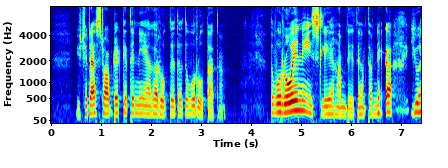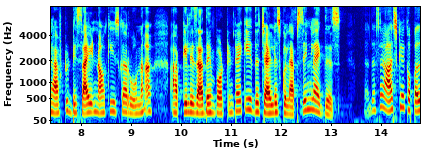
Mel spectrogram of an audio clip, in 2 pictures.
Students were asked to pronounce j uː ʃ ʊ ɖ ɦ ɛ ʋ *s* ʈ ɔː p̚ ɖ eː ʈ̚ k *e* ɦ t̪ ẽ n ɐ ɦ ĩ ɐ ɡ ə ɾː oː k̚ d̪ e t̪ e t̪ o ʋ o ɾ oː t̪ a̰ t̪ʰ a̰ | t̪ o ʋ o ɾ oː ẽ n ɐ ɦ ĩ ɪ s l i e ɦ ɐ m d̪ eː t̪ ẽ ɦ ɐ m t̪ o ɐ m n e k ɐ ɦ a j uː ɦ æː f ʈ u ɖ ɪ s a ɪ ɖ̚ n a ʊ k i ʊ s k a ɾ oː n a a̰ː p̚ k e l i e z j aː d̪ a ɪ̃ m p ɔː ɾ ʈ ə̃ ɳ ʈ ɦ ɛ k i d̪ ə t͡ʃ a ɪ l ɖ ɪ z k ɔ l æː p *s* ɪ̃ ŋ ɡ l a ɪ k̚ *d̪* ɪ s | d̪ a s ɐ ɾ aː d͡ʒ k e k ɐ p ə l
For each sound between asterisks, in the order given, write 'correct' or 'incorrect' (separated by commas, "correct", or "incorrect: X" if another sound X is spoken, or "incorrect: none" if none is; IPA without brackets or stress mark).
correct, incorrect: ɛ, correct, correct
